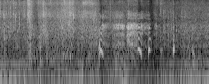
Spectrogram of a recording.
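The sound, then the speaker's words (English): Water drips and trickles from a soaked computer that was thrown on concrete and submerged in a pool, a few distinct splashy drops landing in an irregular rhythm over a steady wet, gurgling background wash. No one speaks. “This is the water kind of dripping out of its computer.”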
